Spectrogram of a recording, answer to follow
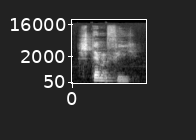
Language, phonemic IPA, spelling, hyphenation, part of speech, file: Dutch, /ˈstɛm.fi/, stemfie, stem‧fie, noun, Nl-stemfie.ogg
- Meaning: a self-portrait photographed in a polling booth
